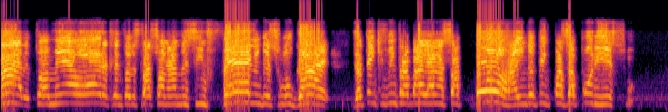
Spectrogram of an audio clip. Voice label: rage

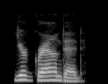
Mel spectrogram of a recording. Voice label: girl saying youre grounded

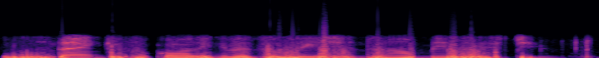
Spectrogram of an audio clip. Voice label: woman scammer talking close to mic

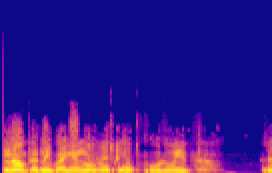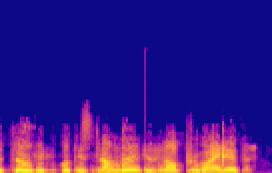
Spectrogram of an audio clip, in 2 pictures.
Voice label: russian phone cannot be reached

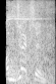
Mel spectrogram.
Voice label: objection english voice clip; godot

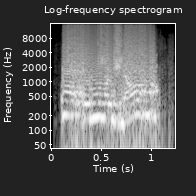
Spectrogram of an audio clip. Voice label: ok good morning all loud

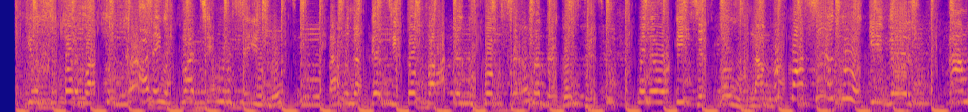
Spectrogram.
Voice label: bass boost

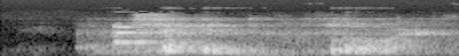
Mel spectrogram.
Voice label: otis lift 2nd floor

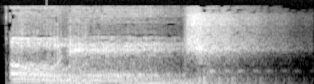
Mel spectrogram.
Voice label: announcer ownage; dota

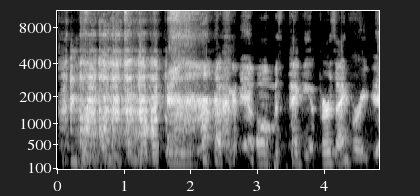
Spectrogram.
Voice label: appears angry; miss piggy

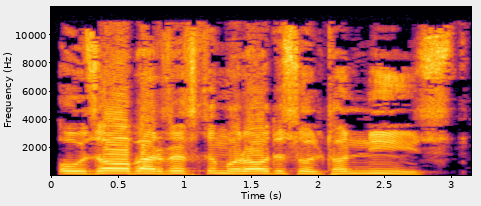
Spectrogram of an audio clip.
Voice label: anger

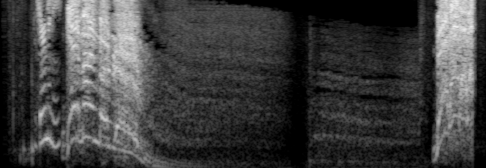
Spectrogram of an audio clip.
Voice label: hush funny sound

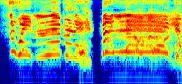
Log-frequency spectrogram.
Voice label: female sweet liberty my leg

